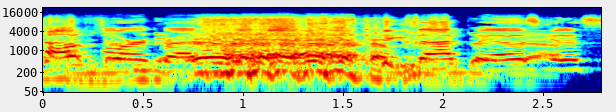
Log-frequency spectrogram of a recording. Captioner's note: all laughing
